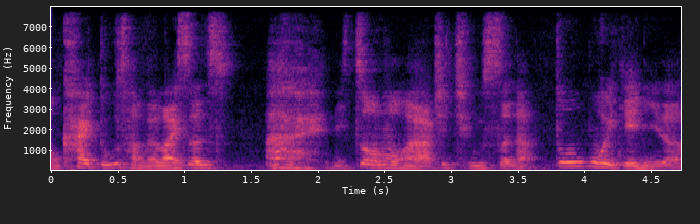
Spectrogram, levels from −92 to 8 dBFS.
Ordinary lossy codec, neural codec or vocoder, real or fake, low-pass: none; none; real; none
